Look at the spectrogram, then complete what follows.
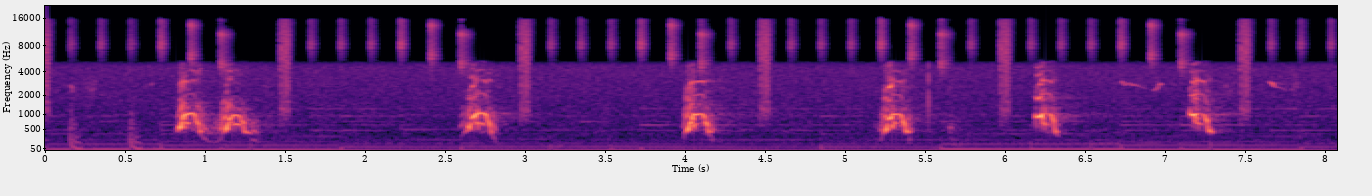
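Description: A large white dog barking, about seven loud barks roughly a second apart, the first two in quick succession.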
